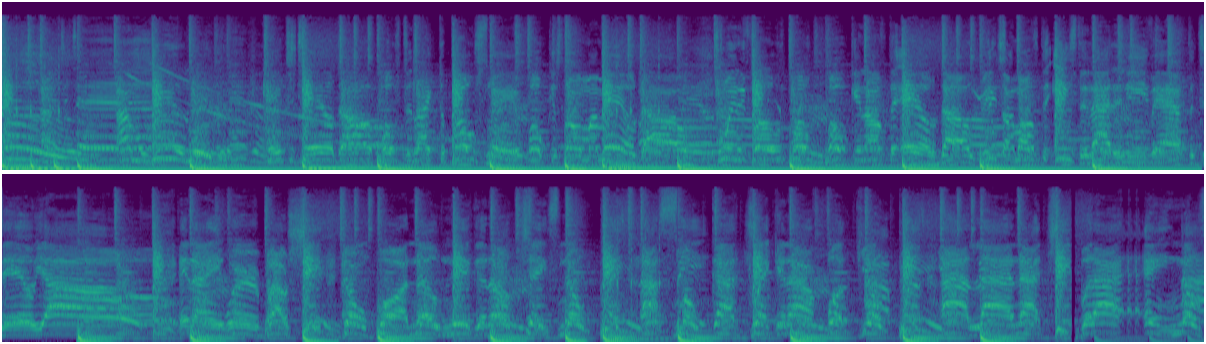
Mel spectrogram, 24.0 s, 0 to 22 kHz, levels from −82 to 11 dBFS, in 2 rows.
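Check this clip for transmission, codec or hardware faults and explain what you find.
There is one fault, repeated frames, heard twice. At 9.29 s a 26.1 ms block replays once. At 23.27 s a 78.4 ms block replays twice. The duplicated compressed frames make a stuttering repeat.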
